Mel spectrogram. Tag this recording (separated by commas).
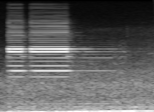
Vehicle, Motor vehicle (road), Alarm, roadway noise, Car, car horn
